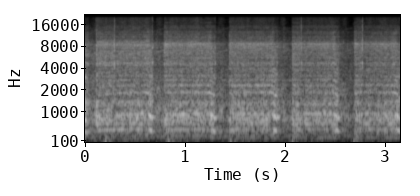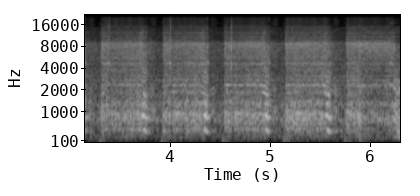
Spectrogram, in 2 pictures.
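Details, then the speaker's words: 2nd-gen Ford Focus ST being restored: starter cranking during compression test on cylinder one, with even, regular pulses about 1.5 per second; gauge reads just under 150 psi, judged good compression (around 140 psi considered decent). "that's just under 150 psi that to me seems like it's a good compression"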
